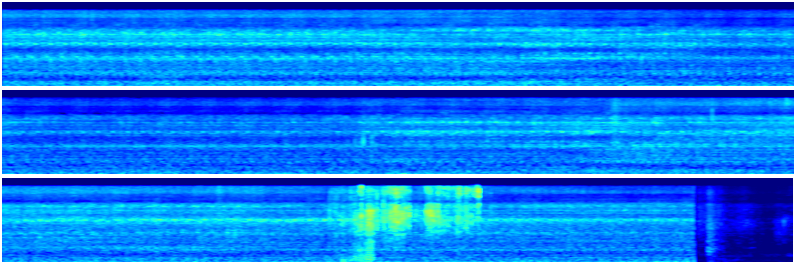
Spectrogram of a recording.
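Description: Car engine idling steadily, with a brief rush of noise about nineteen seconds in. The sound cuts off suddenly near the end.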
